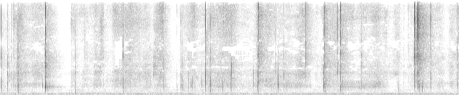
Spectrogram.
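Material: Plastic.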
